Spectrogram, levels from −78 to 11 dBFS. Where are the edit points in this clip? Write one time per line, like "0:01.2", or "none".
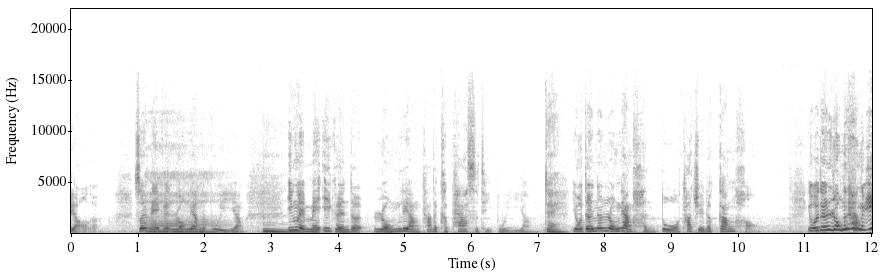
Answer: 0:02.8

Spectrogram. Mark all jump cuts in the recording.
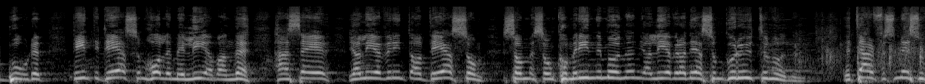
none

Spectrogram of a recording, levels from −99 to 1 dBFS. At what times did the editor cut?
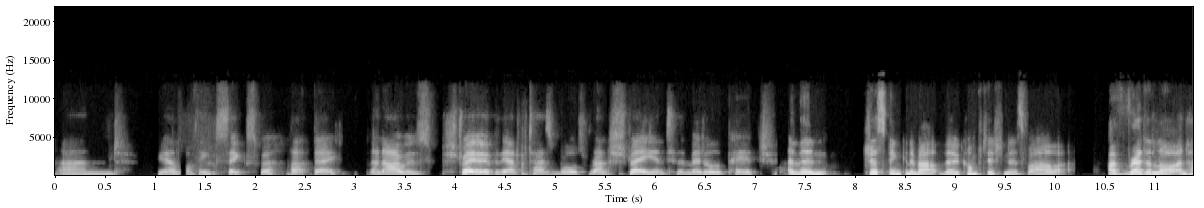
0:01.2
0:07.2

